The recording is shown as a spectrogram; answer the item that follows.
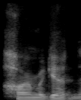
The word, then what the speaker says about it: Harmageddon: aspirant at the beginning meaning it's pronounced with an H so it originally was harmageddon and you can get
